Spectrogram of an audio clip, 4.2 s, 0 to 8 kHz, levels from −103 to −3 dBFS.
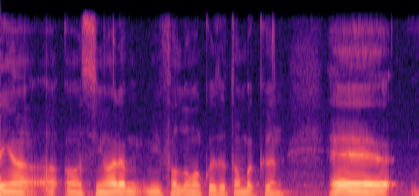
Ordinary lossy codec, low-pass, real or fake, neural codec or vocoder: none; 7.2 kHz; real; none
